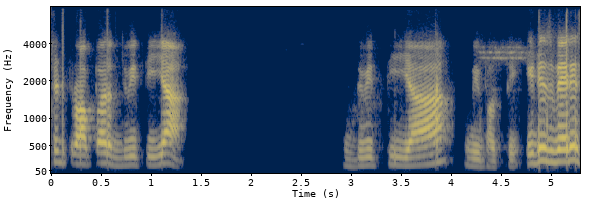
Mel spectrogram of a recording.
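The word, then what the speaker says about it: द्वितीया: Pronounce it proper. Dvitiya.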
